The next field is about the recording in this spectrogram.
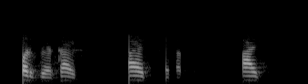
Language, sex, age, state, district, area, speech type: Kannada, female, 60+, Karnataka, Udupi, urban, conversation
